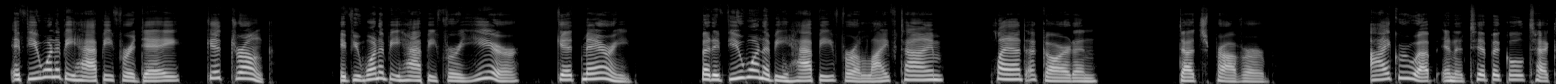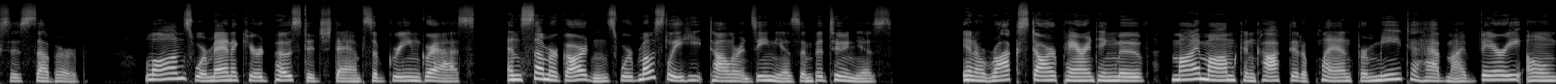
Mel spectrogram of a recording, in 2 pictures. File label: Non-fiction · Clear · Trustworthy; Growing Good Food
